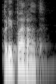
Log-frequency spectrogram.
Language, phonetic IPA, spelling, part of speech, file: Russian, [prʲɪpɐˈrat], препарат, noun, Ru-препарат.ogg
- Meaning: 1. a prepared specimen; a specimen mounted on a microscope slide 2. medicine, drug, preparation (a prepared medicinal substance)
